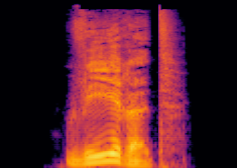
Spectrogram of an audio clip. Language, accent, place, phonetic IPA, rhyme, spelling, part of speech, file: German, Germany, Berlin, [ˈveːʁət], -eːʁət, wehret, verb, De-wehret.ogg
- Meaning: second-person plural subjunctive I of wehren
